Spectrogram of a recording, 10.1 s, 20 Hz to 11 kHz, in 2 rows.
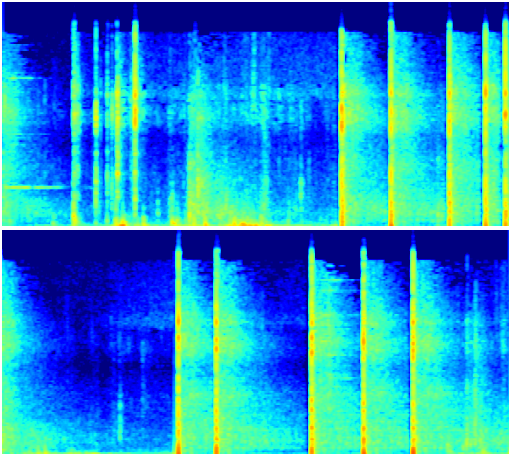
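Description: Glock 34 Gen5 9mm pistol firing fast strings of shots, mostly in quick pairs about a third to half a second apart, a dozen or so in all. After the first second there is a pause of about two seconds before the pairs resume.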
